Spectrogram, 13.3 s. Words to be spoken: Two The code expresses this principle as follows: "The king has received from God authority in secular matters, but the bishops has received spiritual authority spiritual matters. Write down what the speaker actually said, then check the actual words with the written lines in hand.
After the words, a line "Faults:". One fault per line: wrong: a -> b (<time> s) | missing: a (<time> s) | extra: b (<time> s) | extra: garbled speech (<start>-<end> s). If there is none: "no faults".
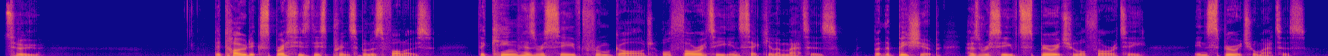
Two The code expresses this principle as follows: "The king has received from God authority in secular matters, but the bishop has received spiritual authority in spiritual matters.
Faults:
wrong: bishops -> bishop (9.0 s)
extra: in (11.9 s)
